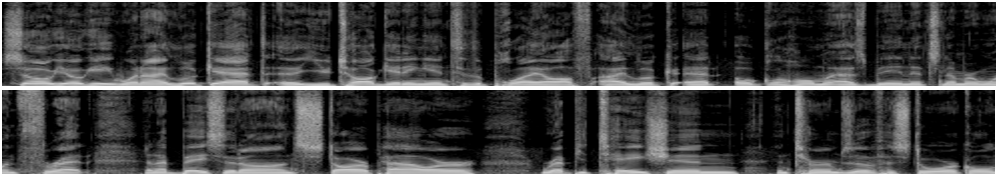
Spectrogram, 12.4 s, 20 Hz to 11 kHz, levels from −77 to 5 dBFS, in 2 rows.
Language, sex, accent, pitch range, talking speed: English, male, American, 110-135 Hz, 165 wpm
